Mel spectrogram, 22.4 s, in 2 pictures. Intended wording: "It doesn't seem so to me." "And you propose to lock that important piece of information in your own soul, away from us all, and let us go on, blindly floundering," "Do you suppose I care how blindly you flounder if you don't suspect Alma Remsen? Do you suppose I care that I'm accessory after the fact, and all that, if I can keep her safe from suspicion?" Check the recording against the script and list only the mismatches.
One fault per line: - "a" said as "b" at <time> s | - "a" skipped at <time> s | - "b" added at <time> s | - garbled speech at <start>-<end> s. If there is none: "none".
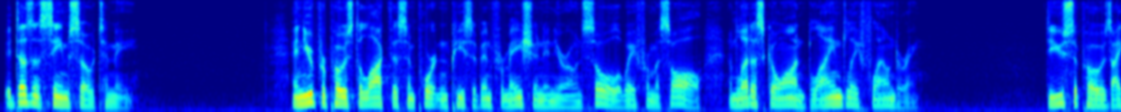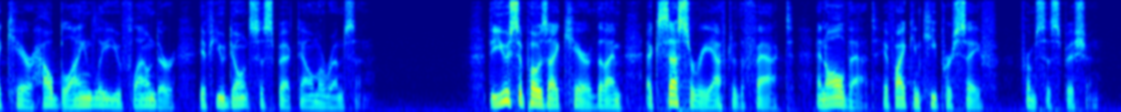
- "that" said as "this" at 3.9 s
